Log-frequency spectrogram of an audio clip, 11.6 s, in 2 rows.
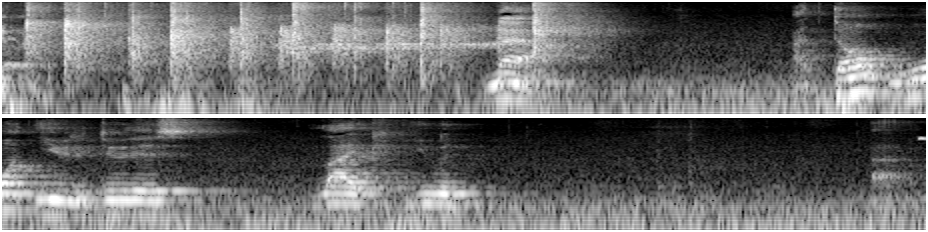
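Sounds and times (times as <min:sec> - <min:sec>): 
people clapping: 0:00.0 - 0:03.8
speech: 0:05.2 - 0:07.1, 0:07.8 - 0:08.8.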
